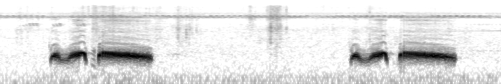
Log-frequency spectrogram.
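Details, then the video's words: Spotted dove used as a lure to make rival doves answer: two mellow coo phrases about three seconds apart, each a quick doubled wavering note followed by a drawn-out steady coo, with a quiet low background hum. "TEKUKUR GACOR Suara Merdu - PANCINGAN AMPUH MEMANGGIL LAWAN BUNYI"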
